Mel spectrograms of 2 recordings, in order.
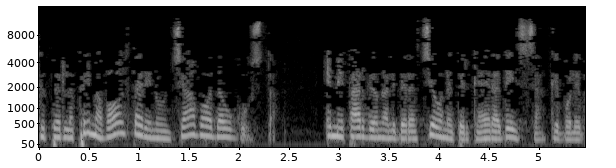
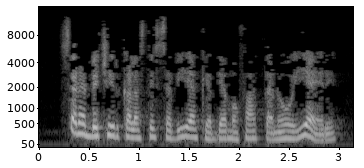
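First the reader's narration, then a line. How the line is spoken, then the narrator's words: Curt, dry. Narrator (Italian): disse seccamente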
